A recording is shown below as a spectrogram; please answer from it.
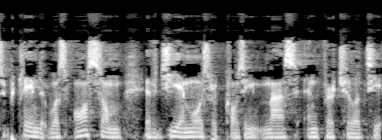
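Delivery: normal talking voice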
